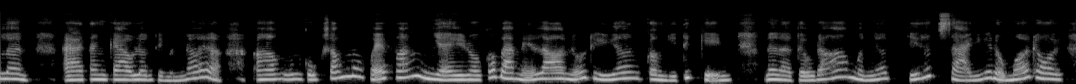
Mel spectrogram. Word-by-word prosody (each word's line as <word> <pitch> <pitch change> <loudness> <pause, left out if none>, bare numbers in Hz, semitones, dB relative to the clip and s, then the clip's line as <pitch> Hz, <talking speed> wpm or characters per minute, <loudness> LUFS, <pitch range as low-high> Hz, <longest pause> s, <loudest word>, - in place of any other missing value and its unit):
lên, 250 -5 +1 0.3
à, 210 +2 +1
tăng 225 -1 +2
cao 215 -1 +2
lên 215 -1 +2
thì 190 - -3
mình 180 +2 -3
nói 285 +7 -1
là: 235 - -1 0.3
"À, 220 - -2 0.2
ừm, 235 +1 -1
cuộc 220 -1 -1
sống 305 +6 0
nó 375 -3 0
khỏe 295 - +2
khoắn 310 +1 +1
như 280 -5 +4
vầy, 210 -1 +4
rồi 210 -1 +2
có 320 +10 -1
ba 275 -6 +2
mẹ 225 -2 +1
lo 265 +1 +2
nữa 250 +5 +2
thì 225 -3 +2
á 260 +3 +1 0.2
cần 225 -3 +1
gì 185 0 -2
tiết 310 0 -2
kiệm." 210 -2 0 0.4
Nên 225 +1 +3
là 200 -3 0
từ 195 0 0
đó 275 +11 -2
mình 210 -6 +2
á, 230 - +1 0.3
chỉ 225 +3 +1
thích 375 +5 -1
xài 205 - -1
những 205 +5 -1
cái 295 - 0
đồ 255 -7 +2
mới 230 +10 +1
thôi, 250 -5 +1
230 Hz, 245 wpm, -23 LUFS, 210-270 Hz, 0.4 s, như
